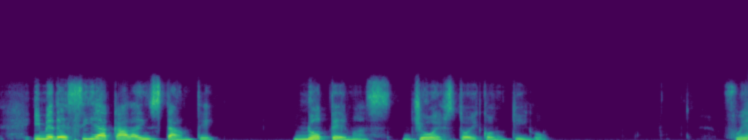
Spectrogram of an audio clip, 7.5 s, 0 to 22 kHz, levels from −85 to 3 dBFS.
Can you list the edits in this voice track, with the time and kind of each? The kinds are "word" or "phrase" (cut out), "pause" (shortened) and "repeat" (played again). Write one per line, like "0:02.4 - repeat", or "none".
0:04.0 - pause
